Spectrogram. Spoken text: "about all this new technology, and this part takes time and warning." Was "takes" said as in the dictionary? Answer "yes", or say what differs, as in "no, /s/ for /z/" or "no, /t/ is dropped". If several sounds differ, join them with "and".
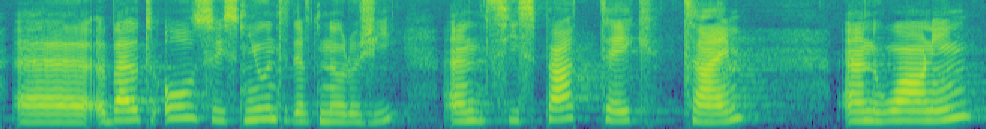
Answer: no, /s/ is dropped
